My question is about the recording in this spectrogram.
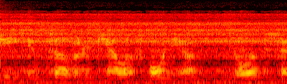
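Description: NOAA Weather Radio broadcast voice reading a severe thunderstorm warning, played through a weather radio's small speaker with a thin, band-limited tone.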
